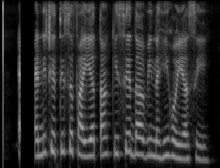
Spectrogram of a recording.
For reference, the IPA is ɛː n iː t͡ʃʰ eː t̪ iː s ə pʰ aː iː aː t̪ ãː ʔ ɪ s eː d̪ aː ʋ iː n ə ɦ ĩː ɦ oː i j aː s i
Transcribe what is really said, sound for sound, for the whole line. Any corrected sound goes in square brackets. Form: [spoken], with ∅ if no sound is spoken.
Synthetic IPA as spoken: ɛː n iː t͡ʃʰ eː t̪ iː s ə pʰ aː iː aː t̪ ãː [k] ɪ s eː d̪ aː ʋ iː n ə ɦ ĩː ɦ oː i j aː s [iː]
